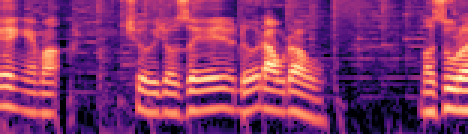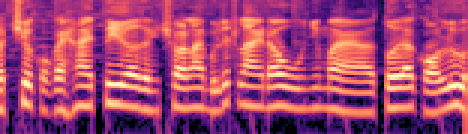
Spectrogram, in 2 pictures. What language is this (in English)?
Vietnamese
